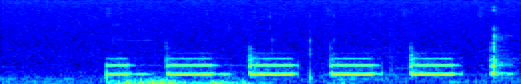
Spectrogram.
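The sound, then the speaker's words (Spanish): A phone number is keyed in: five short, evenly spaced dual-pitched DTMF beeps, fairly loud, with faint handling noise and no talking. “Si lo marcamos, ¿crees que salga en algún lado?”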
